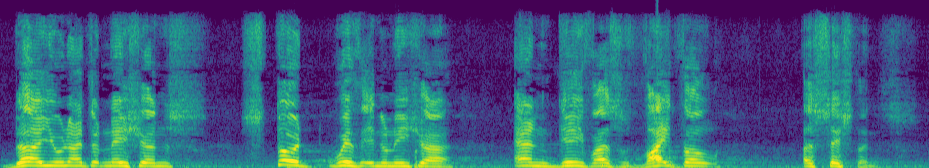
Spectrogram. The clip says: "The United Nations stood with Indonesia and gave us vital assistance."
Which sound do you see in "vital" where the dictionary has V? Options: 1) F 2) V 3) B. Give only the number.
2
